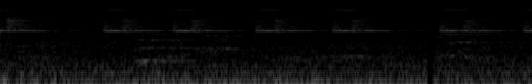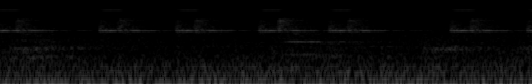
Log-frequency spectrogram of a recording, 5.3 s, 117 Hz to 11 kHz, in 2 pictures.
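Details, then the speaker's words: Atrial fibrillation: cardiac monitor beeps at uneven, unpredictable intervals, around 120 a minute, the irregularly irregular rhythm that can be diagnosed by ear. "para que vocês Ouçam a irregularidade disso aí como eu costumo dizer o diagnóstico da fibrilação atrial é no ouvido"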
